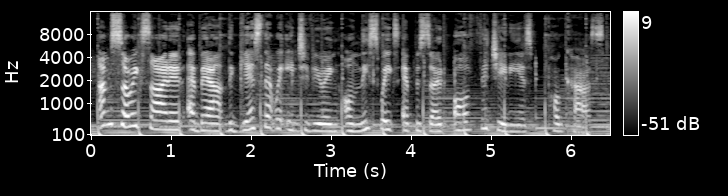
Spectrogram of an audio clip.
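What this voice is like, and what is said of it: Nasal, congested voice. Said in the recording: “You'll have to excuse my voice this week... all of us are walking around with stuffy noses... my voice is a little nasally”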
